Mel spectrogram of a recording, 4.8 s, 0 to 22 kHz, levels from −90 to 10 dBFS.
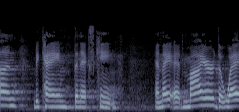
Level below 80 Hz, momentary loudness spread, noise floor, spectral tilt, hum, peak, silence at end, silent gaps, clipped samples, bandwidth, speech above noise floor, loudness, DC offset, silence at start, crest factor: -74 dBFS; 10 LU; -57 dBFS; -6 dB/octave; none; -14 dBFS; 0 s; none; under 0.1%; 8.2 kHz; 27 dB; -30 LUFS; under 0.1%; 0 s; 16 dB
